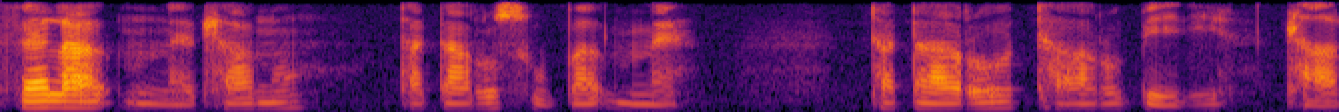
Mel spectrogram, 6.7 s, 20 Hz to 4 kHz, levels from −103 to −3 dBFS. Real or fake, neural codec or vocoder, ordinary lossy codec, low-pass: real; none; none; 3.6 kHz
